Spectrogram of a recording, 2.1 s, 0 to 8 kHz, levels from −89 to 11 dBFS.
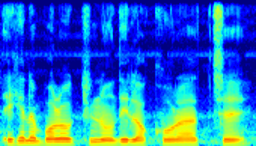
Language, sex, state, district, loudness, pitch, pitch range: Bengali, male, West Bengal, Alipurduar, -15 LUFS, 130 Hz, 125-140 Hz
